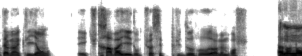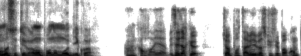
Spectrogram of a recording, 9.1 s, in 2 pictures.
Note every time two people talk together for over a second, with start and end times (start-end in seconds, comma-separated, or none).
none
